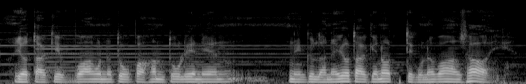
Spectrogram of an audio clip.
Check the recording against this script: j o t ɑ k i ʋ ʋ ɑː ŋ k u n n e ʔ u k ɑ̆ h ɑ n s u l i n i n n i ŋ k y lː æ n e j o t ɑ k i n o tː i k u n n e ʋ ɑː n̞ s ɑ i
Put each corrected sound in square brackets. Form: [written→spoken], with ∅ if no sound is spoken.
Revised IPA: j o t ɑ k i ʋ ʋ ɑː ŋ k u n n e [ʔ→t] u [k→p] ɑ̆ h ɑ n [s→t] u l i n i n n i ŋ k y lː æ n e j o t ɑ k i n o tː i k u n n e ʋ ɑː n̞ s ɑ i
